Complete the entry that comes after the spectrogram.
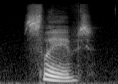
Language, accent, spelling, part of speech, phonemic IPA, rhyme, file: English, US, slaves, noun / verb, /sleɪvz/, -eɪvz, En-us-slaves.ogg
- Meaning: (noun) plural of slave; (verb) third-person singular simple present indicative of slave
